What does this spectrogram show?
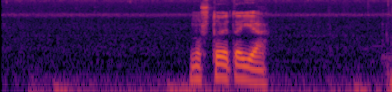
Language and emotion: Russian, neutral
